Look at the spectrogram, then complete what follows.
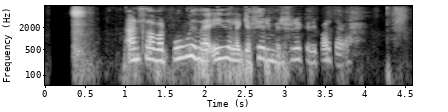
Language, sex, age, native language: Icelandic, female, 12, Icelandic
